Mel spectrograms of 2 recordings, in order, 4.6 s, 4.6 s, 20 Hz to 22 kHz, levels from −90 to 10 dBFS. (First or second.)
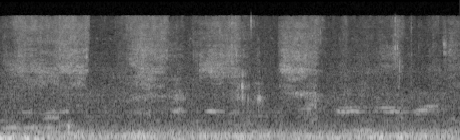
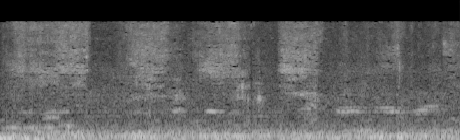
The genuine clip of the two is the second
